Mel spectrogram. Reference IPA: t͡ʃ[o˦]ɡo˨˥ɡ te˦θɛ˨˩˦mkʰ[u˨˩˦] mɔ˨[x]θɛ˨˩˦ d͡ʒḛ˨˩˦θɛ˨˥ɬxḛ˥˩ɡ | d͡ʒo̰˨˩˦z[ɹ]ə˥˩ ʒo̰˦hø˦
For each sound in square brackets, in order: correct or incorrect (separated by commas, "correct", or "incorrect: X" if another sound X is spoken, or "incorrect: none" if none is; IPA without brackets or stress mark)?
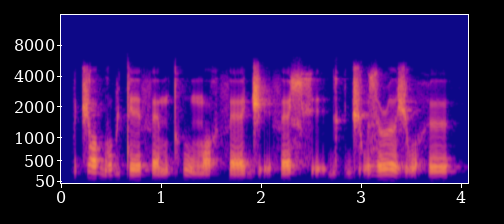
incorrect: ɔ˦, incorrect: u˥˩, correct, correct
